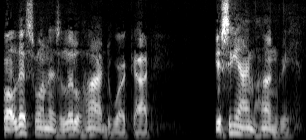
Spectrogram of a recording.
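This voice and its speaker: A man's voice: medium pitch, animated, quick pace, darkish tone, natural voice. An American actor playing a wry, plainspoken everyman time traveler in a 1950s radio drama. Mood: grim, accusing. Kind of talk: 1950s radio drama acting, narration and dialogue. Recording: dull vintage 1950s radio recording.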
